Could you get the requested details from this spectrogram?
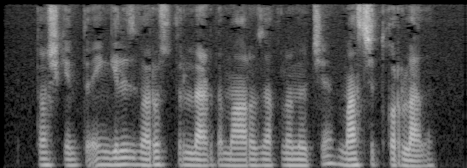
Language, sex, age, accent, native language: Uzbek, male, 19-29, Surxondaryo, Uzbek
